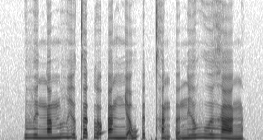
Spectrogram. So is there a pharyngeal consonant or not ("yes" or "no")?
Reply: no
